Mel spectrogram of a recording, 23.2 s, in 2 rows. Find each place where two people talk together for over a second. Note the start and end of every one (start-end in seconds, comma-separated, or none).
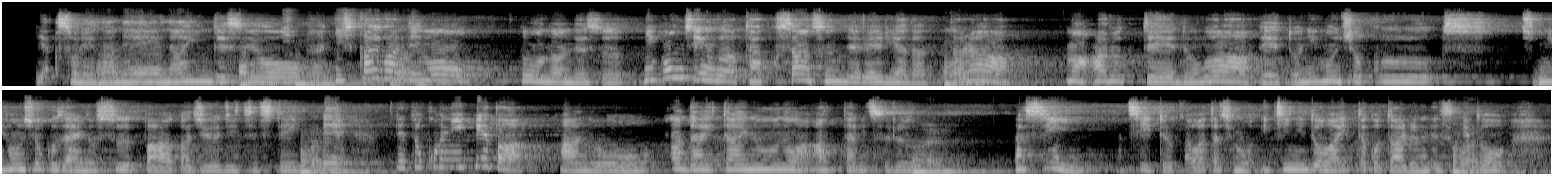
1.8-3.2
